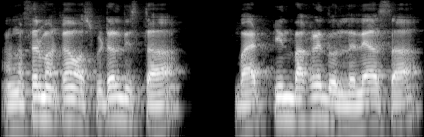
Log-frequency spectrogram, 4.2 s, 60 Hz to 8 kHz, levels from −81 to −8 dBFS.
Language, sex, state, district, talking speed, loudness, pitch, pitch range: Konkani, male, Goa, North and South Goa, 125 wpm, -16 LUFS, 115 Hz, 100-125 Hz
